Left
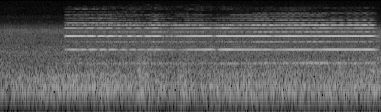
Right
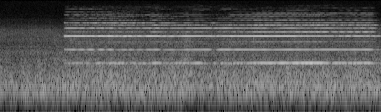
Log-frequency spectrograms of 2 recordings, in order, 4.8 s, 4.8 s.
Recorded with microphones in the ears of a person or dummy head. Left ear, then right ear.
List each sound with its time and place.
0.8 s a violin: 25° right (ahead or behind), 2 m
